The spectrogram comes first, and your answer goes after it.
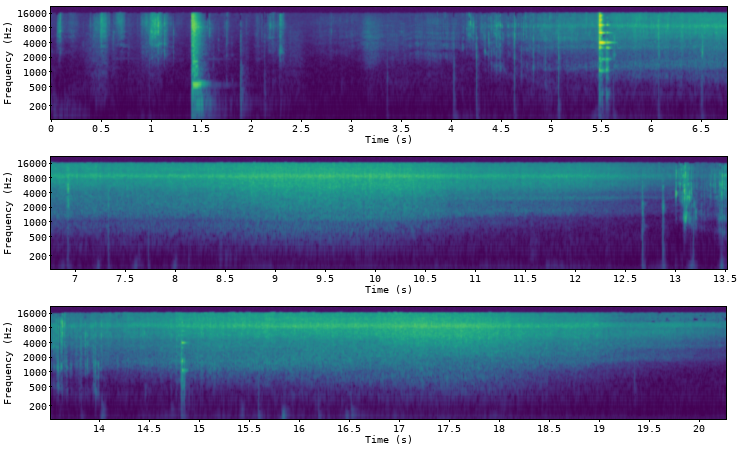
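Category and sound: food or drink, champagne bubbles fizzing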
